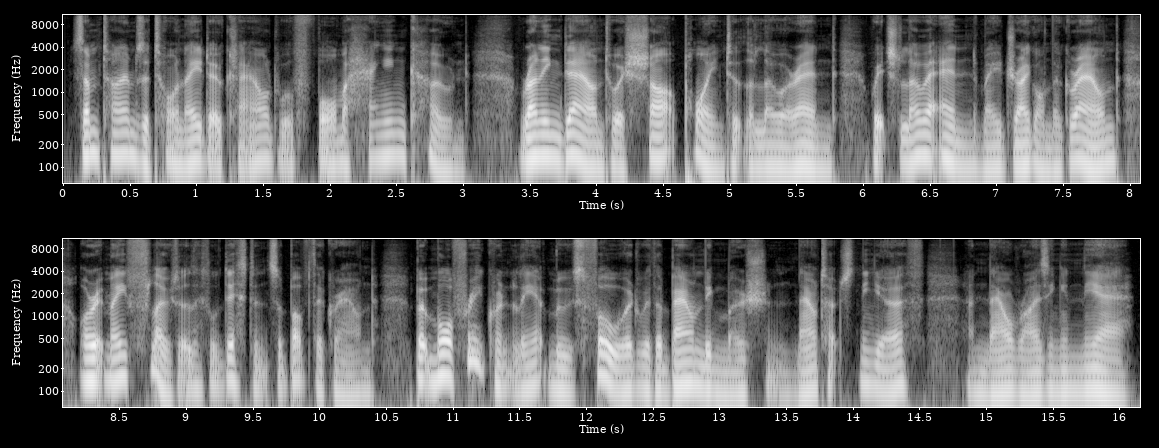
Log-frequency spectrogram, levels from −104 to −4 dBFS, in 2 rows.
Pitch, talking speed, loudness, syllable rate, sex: 110 Hz, 210 wpm, -21 LUFS, 5.5 syllables/s, male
